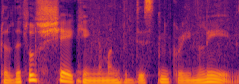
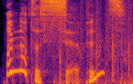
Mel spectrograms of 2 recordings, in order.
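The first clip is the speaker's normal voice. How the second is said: much higher, NOT pushed hard; indignant. A narrator's reading. Alice protests to the pigeon, high and indignant. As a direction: protest like an offended girl. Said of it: "said Alice indignantly".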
